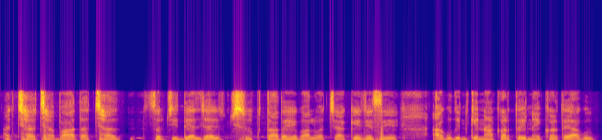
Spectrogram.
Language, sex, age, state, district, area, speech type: Maithili, female, 30-45, Bihar, Samastipur, rural, spontaneous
